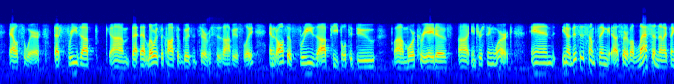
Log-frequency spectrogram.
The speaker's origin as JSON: {"language": "English", "region": "Ohio", "country": "United States", "tie": "born or raised there", "said": "I grew up in Ohio"}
